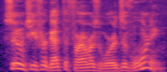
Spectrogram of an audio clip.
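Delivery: usual speaking voice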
